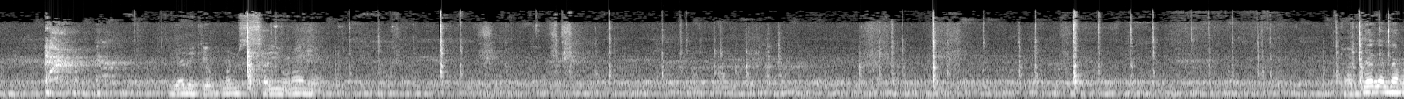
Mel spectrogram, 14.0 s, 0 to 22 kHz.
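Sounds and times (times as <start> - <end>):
low hum: 0.0 - 14.0.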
